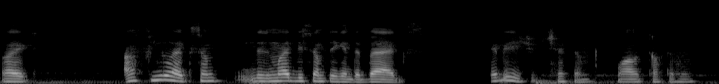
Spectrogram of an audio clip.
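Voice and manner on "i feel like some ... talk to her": soft, hushed whisper under the breath. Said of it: "whisper to, something to, uh, Vin-, uh, Vincent".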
